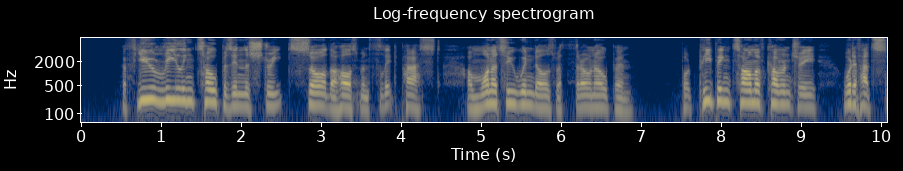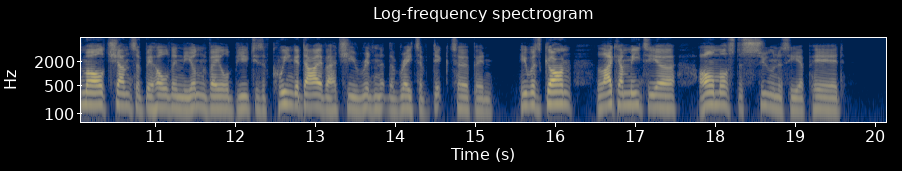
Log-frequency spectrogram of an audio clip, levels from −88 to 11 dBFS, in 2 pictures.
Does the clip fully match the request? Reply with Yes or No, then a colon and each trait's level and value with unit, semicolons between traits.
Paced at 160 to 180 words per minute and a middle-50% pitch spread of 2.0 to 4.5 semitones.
Yes: average, 175 wpm; average, 4.1 semitones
